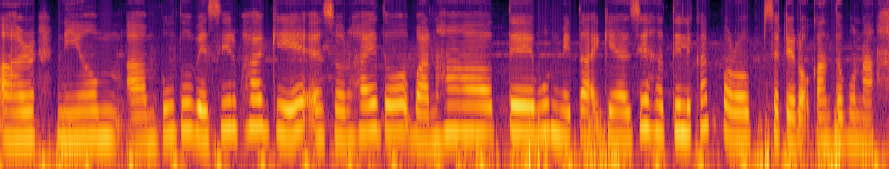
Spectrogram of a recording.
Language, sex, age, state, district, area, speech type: Santali, female, 18-30, West Bengal, Purba Bardhaman, rural, spontaneous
